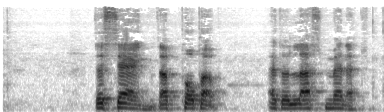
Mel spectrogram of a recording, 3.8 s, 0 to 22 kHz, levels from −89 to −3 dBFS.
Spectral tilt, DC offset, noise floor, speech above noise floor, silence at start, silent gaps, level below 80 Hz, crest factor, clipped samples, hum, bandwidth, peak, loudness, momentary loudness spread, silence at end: -5 dB/octave; under 0.1%; -59 dBFS; 42 dB; 0.95 s; none; -56 dBFS; 18 dB; under 0.1%; none; 17 kHz; -2 dBFS; -17 LUFS; 10 LU; 0.25 s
